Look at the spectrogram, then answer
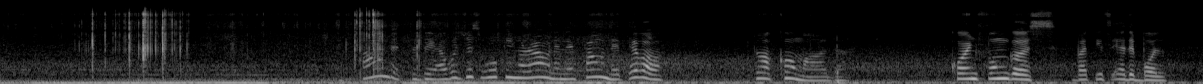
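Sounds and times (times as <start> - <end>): corn husks cracking: 0.0 - 4.8
leaves rustling: 0.0 - 7.4.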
